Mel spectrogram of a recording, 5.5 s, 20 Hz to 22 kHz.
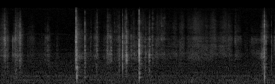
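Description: A medium printed plastic snack bag with a kraft-paper look, filled with sunflower seeds, is held up close and crinkled and rubbed with bare fingertips. Bright, dry crackles come in irregular bursts over soft rustling, with sharp snaps at about 1.5, 2.8 and 5.3 seconds.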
